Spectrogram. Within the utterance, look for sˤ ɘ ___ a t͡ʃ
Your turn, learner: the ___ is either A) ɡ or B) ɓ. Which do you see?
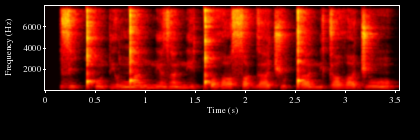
A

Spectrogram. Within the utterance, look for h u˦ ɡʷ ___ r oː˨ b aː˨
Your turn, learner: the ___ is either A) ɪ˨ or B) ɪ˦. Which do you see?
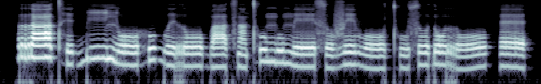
A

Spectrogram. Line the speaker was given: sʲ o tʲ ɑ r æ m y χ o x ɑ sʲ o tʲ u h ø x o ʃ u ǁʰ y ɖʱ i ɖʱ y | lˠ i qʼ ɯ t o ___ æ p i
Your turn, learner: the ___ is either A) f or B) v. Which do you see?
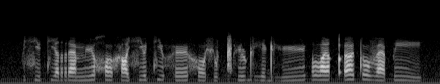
B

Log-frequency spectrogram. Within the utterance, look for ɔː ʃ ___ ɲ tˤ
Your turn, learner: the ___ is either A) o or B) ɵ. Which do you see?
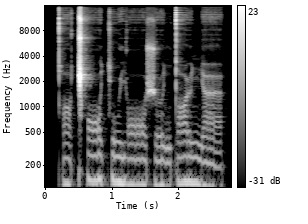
B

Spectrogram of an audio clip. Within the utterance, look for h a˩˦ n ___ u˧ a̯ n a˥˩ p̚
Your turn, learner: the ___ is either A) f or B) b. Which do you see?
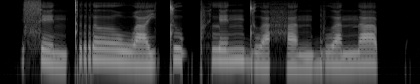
B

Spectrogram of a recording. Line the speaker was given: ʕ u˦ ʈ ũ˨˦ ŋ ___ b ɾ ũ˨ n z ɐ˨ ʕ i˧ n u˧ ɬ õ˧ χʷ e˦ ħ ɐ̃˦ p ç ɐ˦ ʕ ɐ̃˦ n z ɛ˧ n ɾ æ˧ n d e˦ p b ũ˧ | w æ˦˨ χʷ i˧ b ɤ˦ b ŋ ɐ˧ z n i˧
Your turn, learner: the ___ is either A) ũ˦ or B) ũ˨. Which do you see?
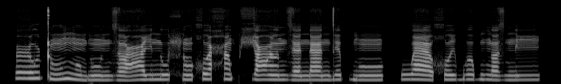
B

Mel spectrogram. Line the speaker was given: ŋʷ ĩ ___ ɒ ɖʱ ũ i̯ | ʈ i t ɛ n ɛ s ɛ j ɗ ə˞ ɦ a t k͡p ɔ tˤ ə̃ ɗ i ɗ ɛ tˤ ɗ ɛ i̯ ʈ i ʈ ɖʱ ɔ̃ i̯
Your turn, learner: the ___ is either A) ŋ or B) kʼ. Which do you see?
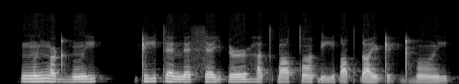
A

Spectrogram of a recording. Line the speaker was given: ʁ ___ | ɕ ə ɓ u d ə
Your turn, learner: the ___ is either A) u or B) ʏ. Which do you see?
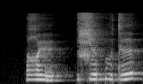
B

